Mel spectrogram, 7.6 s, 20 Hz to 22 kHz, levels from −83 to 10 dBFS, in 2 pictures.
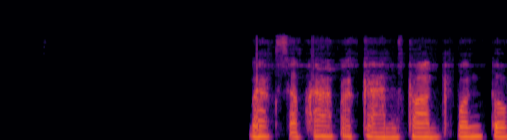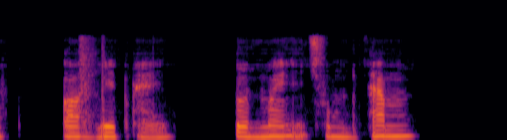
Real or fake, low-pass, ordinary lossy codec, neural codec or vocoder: fake; none; none; codec, 16 kHz, 8 kbps, FreqCodec, larger model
